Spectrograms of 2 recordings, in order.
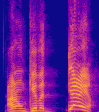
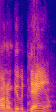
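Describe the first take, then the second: First: "damn" hit higher and louder; louder defiance. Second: Higher and louder, defiant. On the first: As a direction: punch the word "damn". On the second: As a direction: throw it out defiantly. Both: Real, not acted.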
